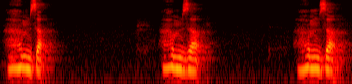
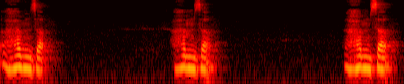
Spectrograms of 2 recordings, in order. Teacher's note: حمزہ کی ادائیگی میں ہا کو بغیر کھینچے میم کے ساتھ ملائیں اور میم کی آواز میں لمبا نہ کریں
